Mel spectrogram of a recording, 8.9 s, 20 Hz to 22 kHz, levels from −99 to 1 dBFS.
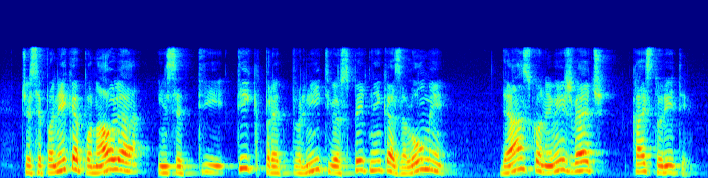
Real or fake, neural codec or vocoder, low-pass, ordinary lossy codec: real; none; 7.2 kHz; none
